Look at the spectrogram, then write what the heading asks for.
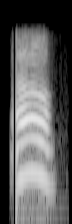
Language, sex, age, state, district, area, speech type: Manipuri, female, 60+, Manipur, Imphal East, rural, conversation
